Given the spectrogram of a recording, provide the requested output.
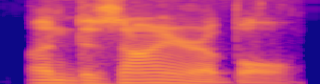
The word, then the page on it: undesirable: American English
